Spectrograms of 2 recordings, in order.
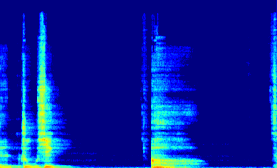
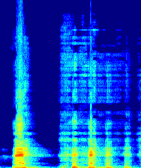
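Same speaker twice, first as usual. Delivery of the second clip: gleeful chuckle; 5 dB louder than usual. Acted. Zhang Fei delighted by praise.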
